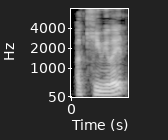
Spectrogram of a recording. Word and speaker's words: accumulate: In terms of spelling, accumulate again has the two C's, making a hard C sound. Just watch out for the U's in the word. Although they are by themselves, they say their name as their sound and don't use the short U sound.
